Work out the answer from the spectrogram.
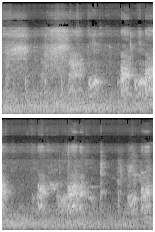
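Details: Local chukar partridge, a bird from last year's brood, uttering harsh, spaced, grating phrases roughly once every second or two, each rising and falling, over a faint steady background hiss.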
